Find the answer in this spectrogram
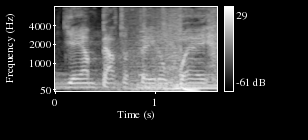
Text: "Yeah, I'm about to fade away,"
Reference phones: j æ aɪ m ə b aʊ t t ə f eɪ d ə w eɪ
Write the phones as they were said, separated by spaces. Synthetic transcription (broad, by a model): j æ aɪ m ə b aʊ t t ə f eɪ d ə w eɪ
